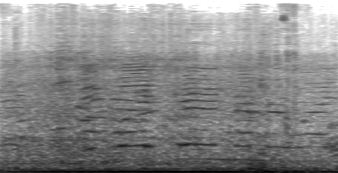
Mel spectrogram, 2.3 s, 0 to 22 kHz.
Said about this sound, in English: One of the wheels is going to go off this curb here. All right, come on. The bus bottoms out in between a line of ice cream trucks parked on 3rd Street Southwest, just across from the Capitol reflecting pool.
